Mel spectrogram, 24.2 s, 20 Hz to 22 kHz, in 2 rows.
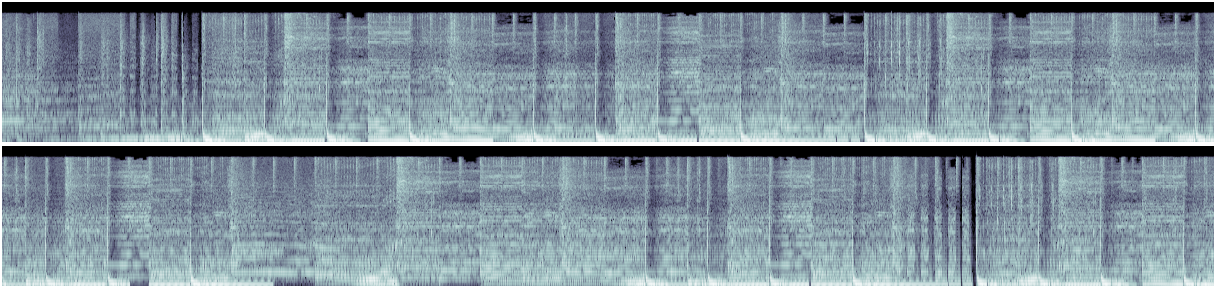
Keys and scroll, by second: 4.2 ctrl+t, 20.0 ctrl+t.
